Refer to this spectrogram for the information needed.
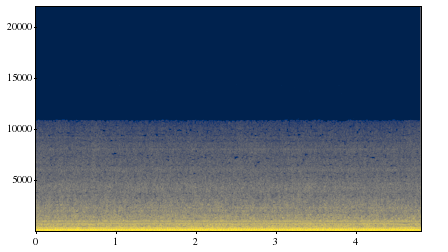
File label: Microwave Whir; Lethal Company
